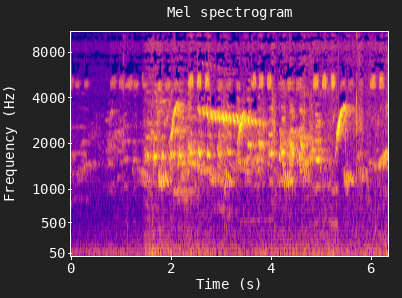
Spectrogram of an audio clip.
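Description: Birds calling: a quick run of chirps and several rising whistled calls, over a low rumble that grows louder about a second and a half in.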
